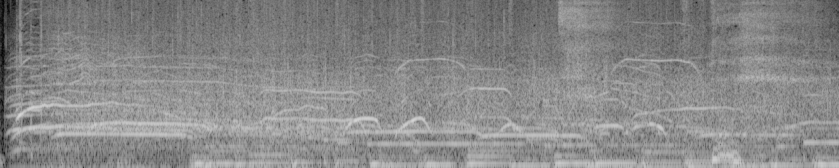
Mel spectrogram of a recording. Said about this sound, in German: Na, bitte, dann jubel halt.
